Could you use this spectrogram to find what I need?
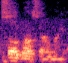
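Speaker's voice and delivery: an inmate low-key asking the officer to sort his cell; cheeky prison request. Retold or imitated. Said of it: "I used to say that".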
